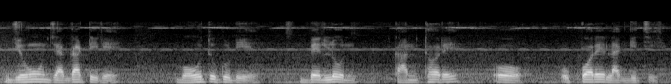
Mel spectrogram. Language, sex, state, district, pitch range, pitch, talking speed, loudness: Odia, male, Odisha, Khordha, 95-115 Hz, 105 Hz, 105 wpm, -17 LUFS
